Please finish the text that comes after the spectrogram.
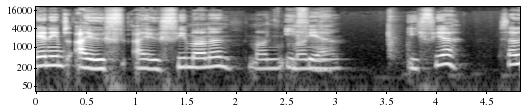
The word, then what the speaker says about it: Aoife: It's not how it looks, but that's no, that's it. Ifia. Pronounce it how you see it, but that's not how you see it.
